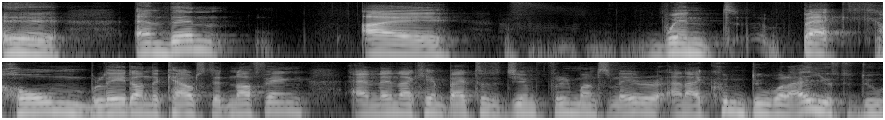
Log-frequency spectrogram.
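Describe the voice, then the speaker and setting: Speaking very slowly with long, frequent pauses, a man uses a fairly high pitch and fairly even intonation. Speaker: entrepreneur. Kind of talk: casual chat.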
